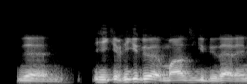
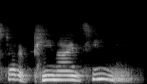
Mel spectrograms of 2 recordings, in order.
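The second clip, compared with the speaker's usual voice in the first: high, sarcastic voice. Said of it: "he wanted to be sarcastic and say".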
